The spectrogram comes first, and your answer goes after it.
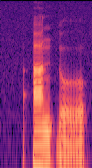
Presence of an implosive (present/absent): present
